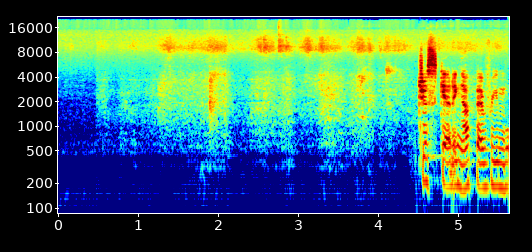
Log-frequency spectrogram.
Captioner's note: fabric rustling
